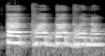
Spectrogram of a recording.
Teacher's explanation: ठीक है, कंठ और कंठ के बाद तालु, तालु के बाद अपन मूर्धा पर पहुंचे थे, मसूड़ों पर पहुंचे थे, मसूड़ों से अपन दांतों तक आ गए थे। दांतों में आप देख लीजिए बोलकर त थ द ध न, यानी जीभ दांतों से टकरा रही है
